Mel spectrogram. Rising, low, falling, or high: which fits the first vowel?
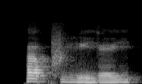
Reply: high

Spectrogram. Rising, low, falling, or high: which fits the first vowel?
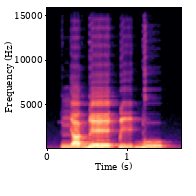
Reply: low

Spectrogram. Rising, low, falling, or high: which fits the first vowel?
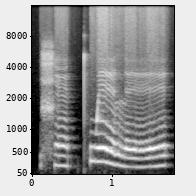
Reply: low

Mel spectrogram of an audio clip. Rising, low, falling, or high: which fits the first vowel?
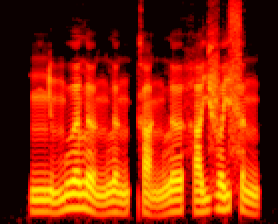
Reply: low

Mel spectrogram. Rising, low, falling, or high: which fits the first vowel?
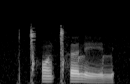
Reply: high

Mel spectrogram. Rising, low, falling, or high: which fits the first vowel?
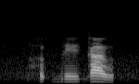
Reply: high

